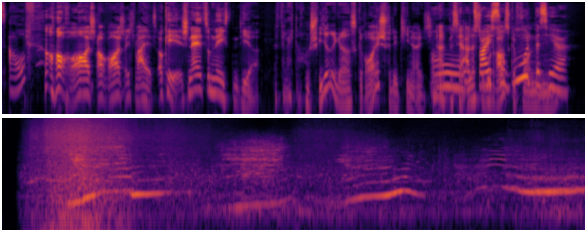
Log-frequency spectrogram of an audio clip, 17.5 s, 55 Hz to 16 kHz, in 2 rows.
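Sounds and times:
speech: 0.0s - 8.6s
constant rushing water wash: 9.0s - 17.4s
whale song: 9.1s - 17.4s.

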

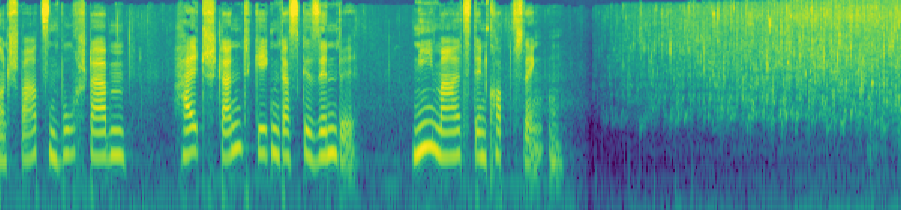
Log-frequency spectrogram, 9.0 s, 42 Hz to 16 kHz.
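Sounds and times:
speech: 0.0s - 5.7s
water splashing and trickling: 6.0s - 9.0s.

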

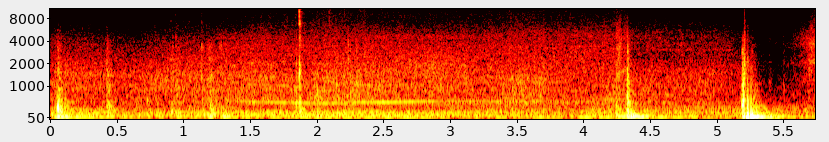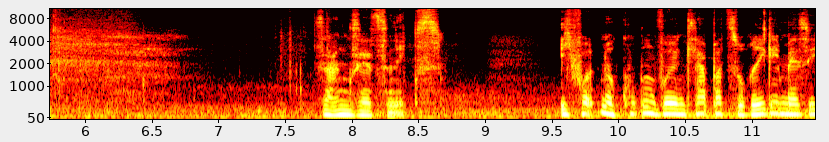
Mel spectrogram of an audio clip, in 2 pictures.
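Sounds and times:
car door slamming: 0.0s - 5.6s
person settling into a car with rustling and shifting: 0.0s - 6.2s, 6.9s - 7.8s
speech: 7.8s - 8.8s, 9.6s - 11.4s.

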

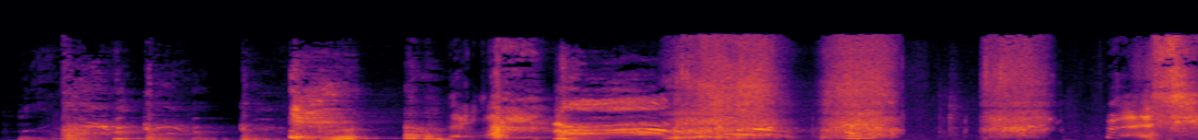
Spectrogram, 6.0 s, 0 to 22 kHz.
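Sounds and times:
harsh hacking coughing during the winter cold season: 0.1s - 4.5s.

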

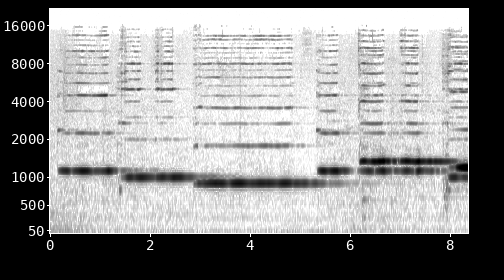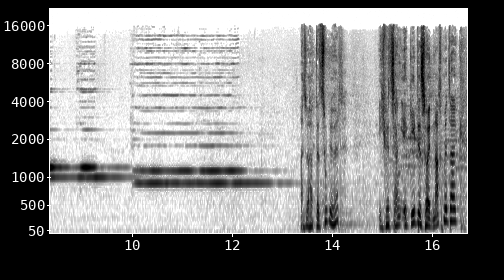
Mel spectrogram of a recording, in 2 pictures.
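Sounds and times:
wet fingers rubbing rims of water-tuned musical glasses: 0.1s - 13.4s
speech: 13.4s - 16.6s.

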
